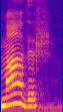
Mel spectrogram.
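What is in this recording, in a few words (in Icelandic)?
"maður", Icelandic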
